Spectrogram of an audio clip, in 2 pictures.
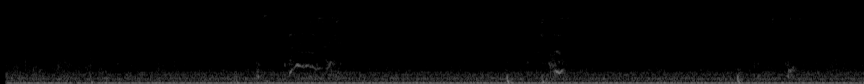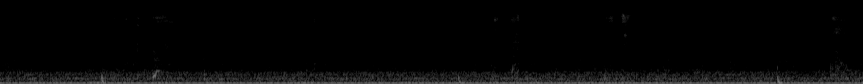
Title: Those tiny hiccups and that little sound.. my heart can’t handle it #dog #puppy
